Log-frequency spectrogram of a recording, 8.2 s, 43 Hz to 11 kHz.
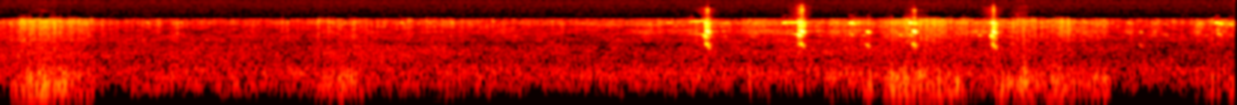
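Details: Pair of bald eagles at their nest in Big Bear Valley after dark on 20 February 2018, chatting during changeover as the female arrives to take over from the male brooding newly hatched chicks. A few sharp, high chittering notes sound over steady low wind rumble.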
